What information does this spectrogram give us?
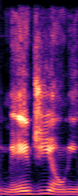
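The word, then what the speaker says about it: Mangione: is Olive Garden so can you please stop over pronouncing different syllables in an attempt to try and sound sophisticated because you don't sound sophisticated you sound more like an American stereotype just say mangion like the rest of us Luigi benion give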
